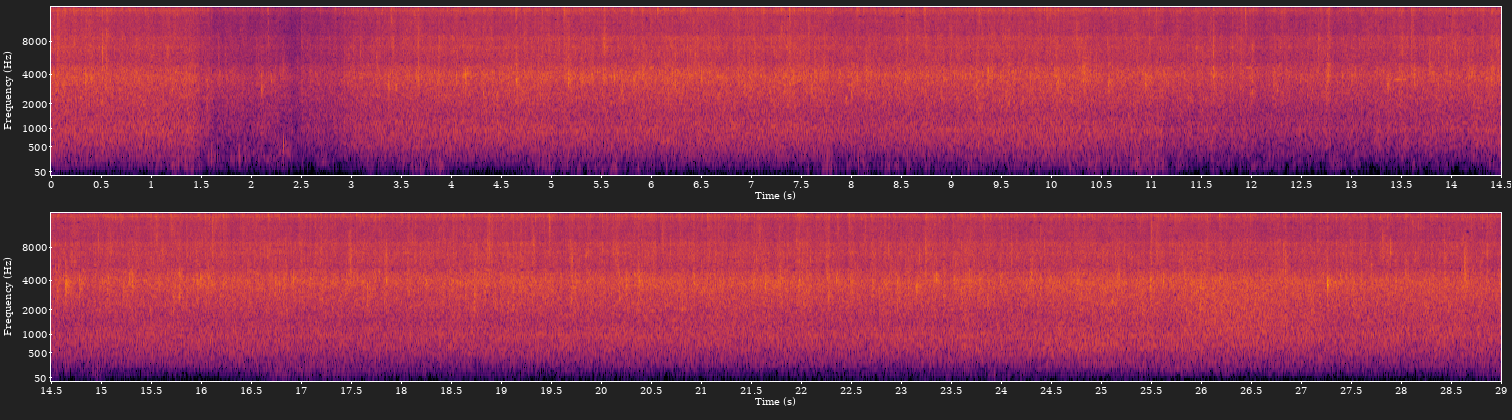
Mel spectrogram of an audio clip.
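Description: Heavy rain pouring steadily, with a short dip in loudness about two seconds in.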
